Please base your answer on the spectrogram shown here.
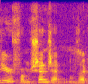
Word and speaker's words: Shenzhen: the south hmm now you said you're from Shenzhen is that correct does that my saying it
